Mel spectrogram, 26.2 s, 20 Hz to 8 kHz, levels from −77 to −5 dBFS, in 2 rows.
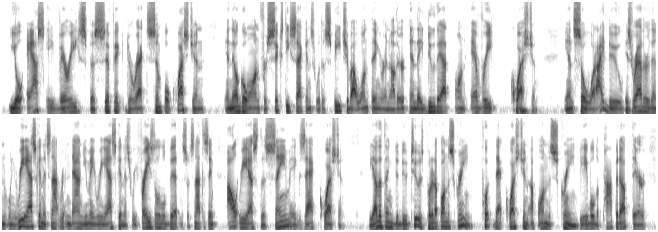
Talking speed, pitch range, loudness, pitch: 215 wpm, 95-115 Hz, -27 LUFS, 105 Hz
